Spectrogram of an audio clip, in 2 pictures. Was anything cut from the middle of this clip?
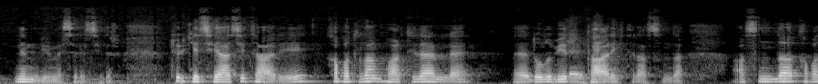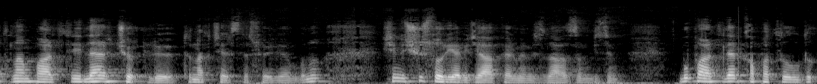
no; 0 cuts

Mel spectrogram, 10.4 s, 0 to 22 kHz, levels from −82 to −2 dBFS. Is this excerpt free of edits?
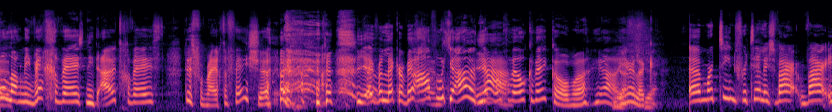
yes; 0 cuts

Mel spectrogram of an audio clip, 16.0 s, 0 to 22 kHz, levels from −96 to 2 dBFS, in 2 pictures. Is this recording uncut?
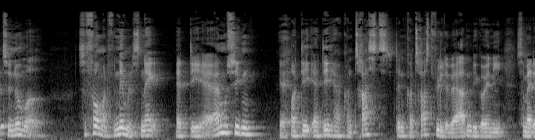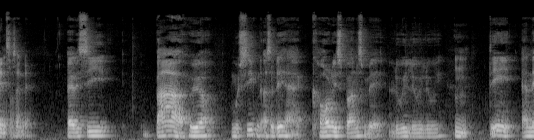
yes; 0 cuts

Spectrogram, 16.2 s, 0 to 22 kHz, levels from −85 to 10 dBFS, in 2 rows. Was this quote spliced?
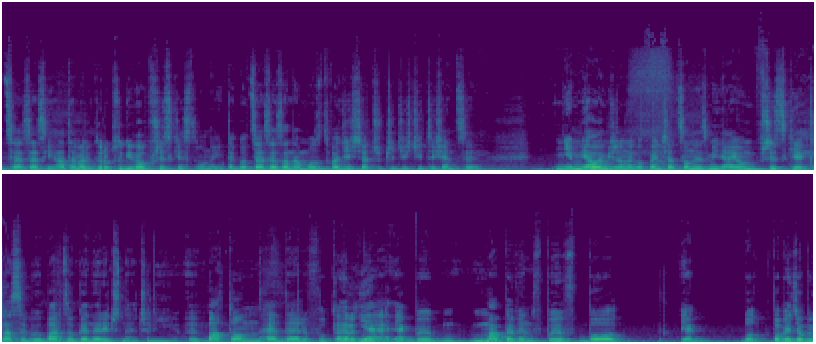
yes; 1 cut; at 11.7 s

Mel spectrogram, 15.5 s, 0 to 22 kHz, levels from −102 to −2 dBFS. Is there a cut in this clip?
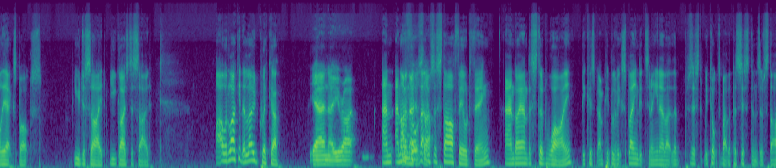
no; 0 cuts

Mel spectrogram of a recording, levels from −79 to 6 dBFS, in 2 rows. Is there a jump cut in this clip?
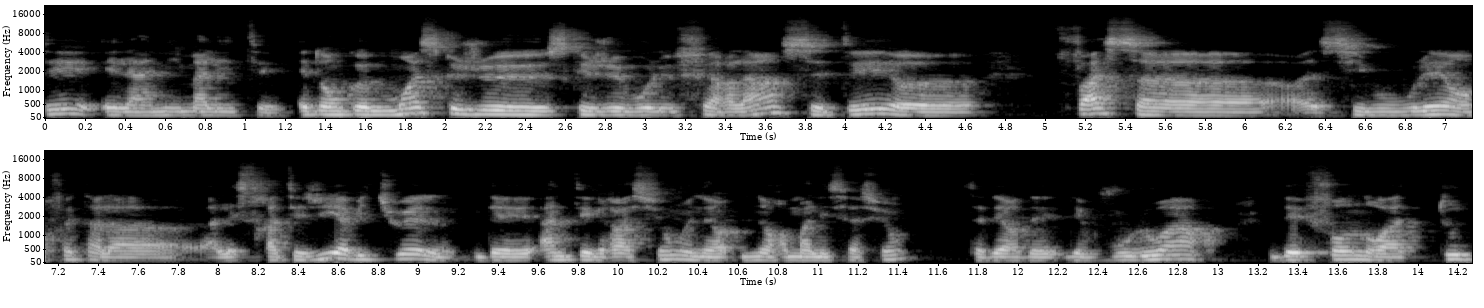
yes; 1 cut; at 1.2 s

